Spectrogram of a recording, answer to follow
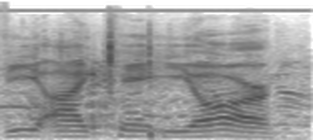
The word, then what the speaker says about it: Viker: It's spelled V-I-K-E-R, pronounced Viker.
